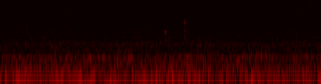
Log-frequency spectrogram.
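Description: Near silence: faint, brief rustles of a crochet hook drawing cotton yarn through stitches, over a low steady hum.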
